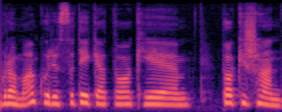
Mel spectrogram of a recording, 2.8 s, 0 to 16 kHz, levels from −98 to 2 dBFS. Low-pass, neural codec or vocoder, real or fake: 14.4 kHz; none; real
